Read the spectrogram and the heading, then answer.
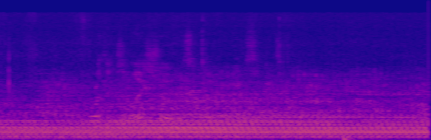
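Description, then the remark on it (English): An airplane engine drones steadily and loudly throughout, a low buzzing hum with a throbbing propeller-like texture that holds at a constant level, with faint indistinct voices in the background. “It's my plane.”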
